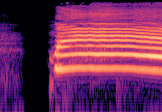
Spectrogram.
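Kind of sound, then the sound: animal, cat meowing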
